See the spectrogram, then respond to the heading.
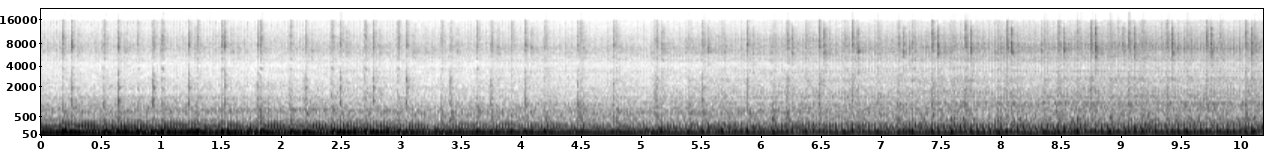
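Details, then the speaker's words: JAWA 350 two-stroke motorcycle idling with a rebuilt electronic ignition circuit imitating the cam/points system: steady, even putter with regular soft exhaust pops, no misses or surging; idle softer than before, normal. "і в цілому на холостих оборотах двигатель робить м'якше і в нього такі вихлопи такі пух пух пух"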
